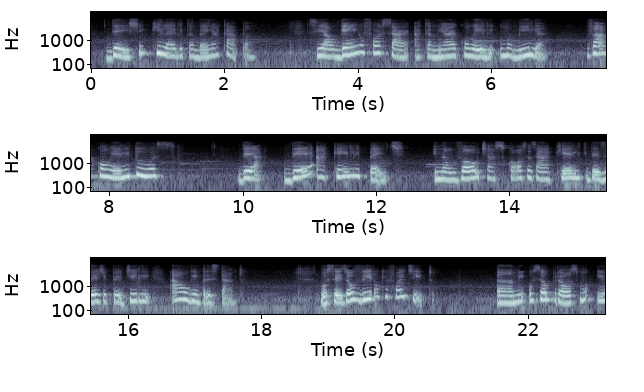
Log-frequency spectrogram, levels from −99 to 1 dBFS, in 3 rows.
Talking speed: 125 wpm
